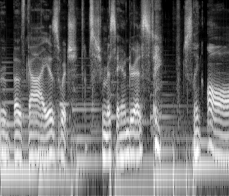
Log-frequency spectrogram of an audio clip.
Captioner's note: laugh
